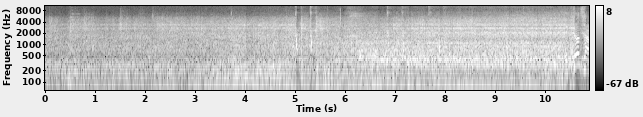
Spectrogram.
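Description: British Rail Class 158 and 153 diesel units with extra coaches and a London Midland unit roll into Portsmouth Harbour station, a steady broadband rumble and rail clatter building slightly louder throughout, with sharp squeal and click transients late on.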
